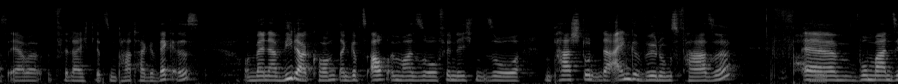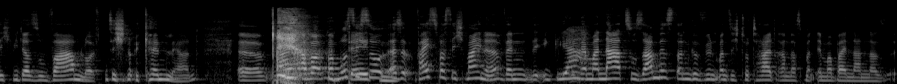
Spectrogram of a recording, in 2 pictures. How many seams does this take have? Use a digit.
0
